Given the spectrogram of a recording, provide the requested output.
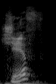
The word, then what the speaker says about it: GIF: the guy who says when the guy who created the graphic interchange format says that it's pronounced jif that's the [ __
